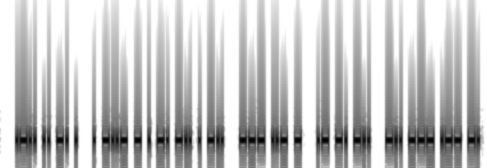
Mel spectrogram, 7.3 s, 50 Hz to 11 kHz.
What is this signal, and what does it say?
Morse code, heard as a keyed tone, about 34 wpm, 600 Hz. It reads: LINE EXTENDED OUT AND DOWN
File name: the old man and the sea / the old man and the sea 1 35wpm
